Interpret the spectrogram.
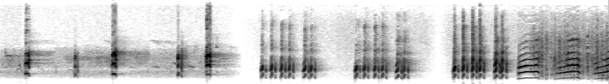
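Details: Common moorhen (Gallinula chloropus) calling: after a few seconds of faint hiss and sharp clicks, bursts of short, clipped, harmonic kek notes in quick groups, then a run of rising, nasal notes at the end.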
